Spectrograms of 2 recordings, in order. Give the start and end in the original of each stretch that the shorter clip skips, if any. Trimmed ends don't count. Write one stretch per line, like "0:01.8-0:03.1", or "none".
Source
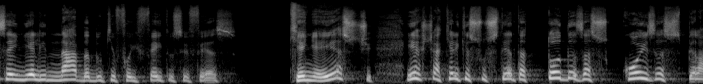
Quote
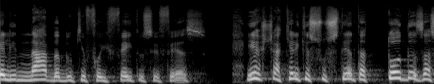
0:02.6-0:03.9

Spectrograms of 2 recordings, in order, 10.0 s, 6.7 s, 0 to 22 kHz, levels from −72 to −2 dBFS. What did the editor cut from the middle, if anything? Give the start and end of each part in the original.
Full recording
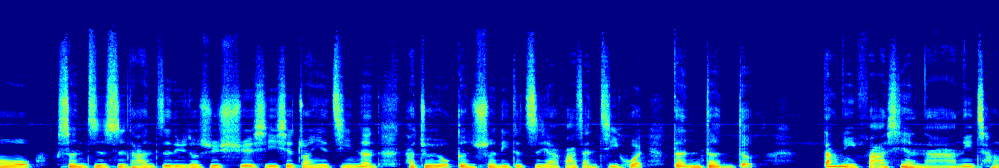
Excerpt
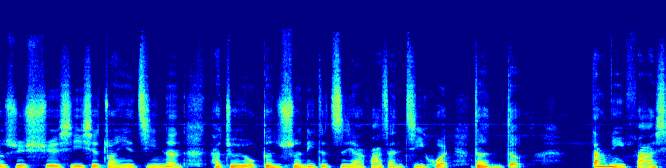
0:06.6-0:07.0

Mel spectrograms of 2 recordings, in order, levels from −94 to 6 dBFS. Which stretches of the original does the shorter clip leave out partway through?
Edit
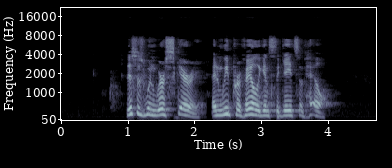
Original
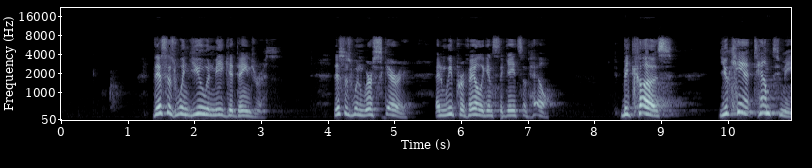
0:00.9-0:04.0
0:05.3-0:05.5

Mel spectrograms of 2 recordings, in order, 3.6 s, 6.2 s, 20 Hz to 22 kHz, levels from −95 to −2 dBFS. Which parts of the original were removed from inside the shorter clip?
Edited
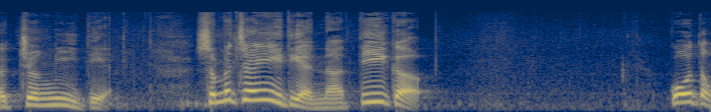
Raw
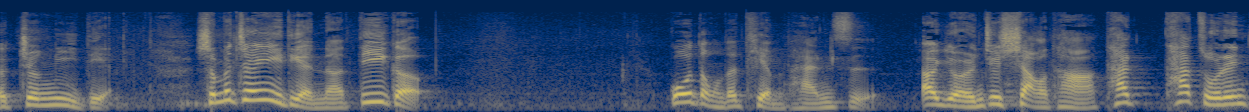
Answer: none

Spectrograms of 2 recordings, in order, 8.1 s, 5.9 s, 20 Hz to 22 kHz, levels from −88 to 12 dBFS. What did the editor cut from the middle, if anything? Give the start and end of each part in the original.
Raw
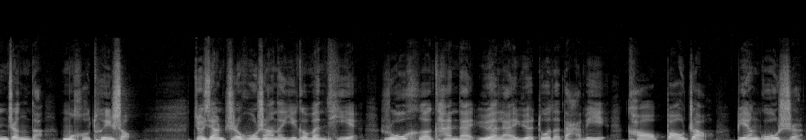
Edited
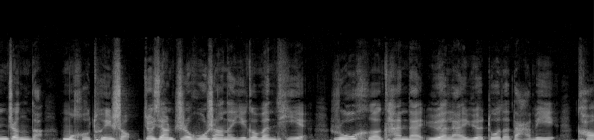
0:01.4-0:01.9

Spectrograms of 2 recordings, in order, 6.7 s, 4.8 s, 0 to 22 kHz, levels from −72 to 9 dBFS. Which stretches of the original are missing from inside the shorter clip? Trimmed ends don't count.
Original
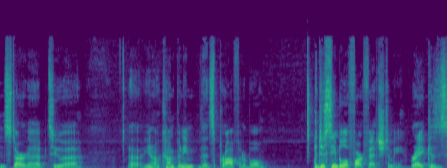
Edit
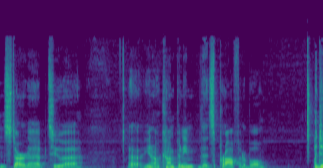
none

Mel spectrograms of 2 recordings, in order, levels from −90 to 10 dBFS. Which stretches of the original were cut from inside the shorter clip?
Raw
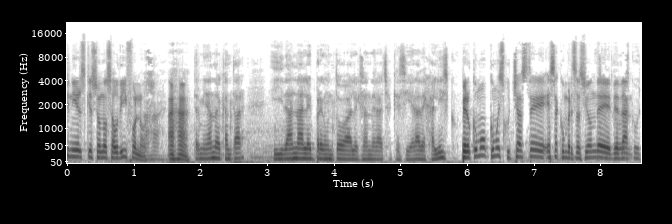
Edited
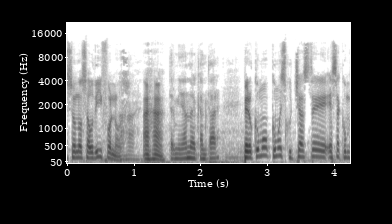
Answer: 0:03.0-0:05.9

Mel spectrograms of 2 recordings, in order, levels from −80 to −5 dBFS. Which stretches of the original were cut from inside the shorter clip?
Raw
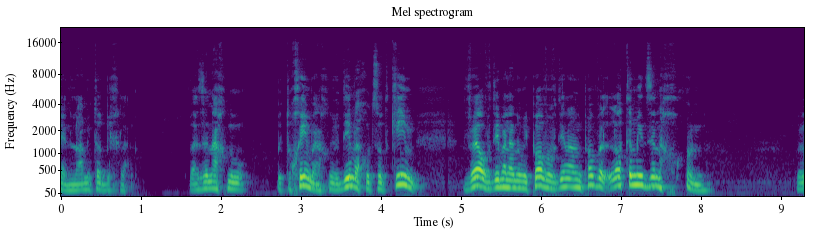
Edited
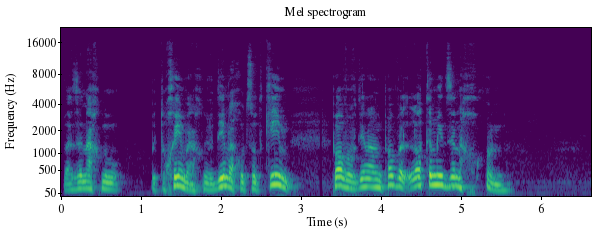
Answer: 0:05.0-0:05.9

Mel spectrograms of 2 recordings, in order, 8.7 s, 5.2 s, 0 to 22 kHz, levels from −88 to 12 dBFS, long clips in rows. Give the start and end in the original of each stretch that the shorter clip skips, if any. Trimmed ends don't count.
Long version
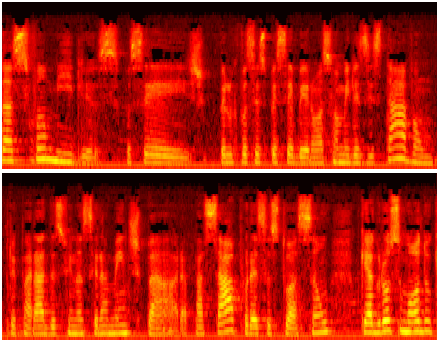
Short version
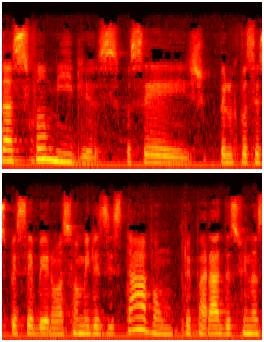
none

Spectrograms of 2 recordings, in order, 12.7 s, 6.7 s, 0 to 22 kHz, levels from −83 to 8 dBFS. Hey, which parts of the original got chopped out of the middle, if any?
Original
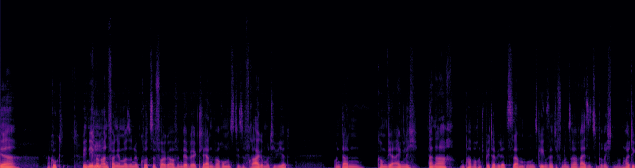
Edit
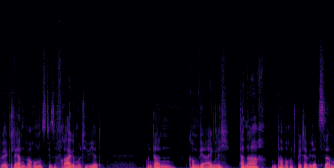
none

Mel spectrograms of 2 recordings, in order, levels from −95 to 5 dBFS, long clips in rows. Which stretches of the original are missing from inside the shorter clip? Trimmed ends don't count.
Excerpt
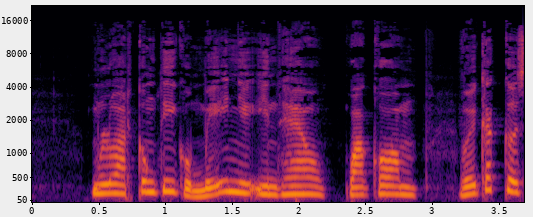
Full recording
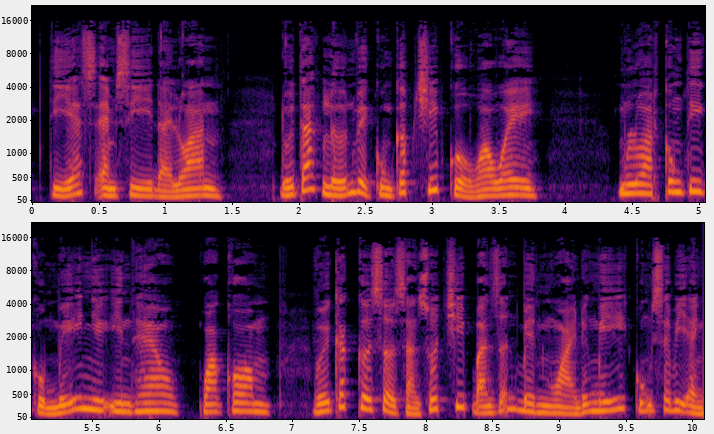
none

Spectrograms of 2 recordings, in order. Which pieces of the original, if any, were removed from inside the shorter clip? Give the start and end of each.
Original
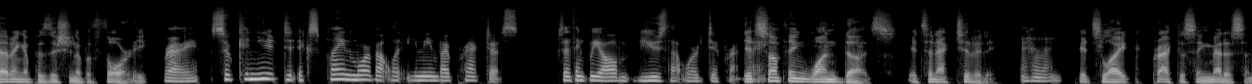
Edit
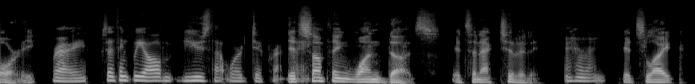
0:02.0-0:05.5

